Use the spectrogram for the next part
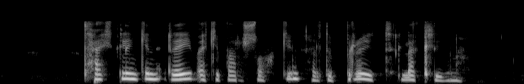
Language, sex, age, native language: Icelandic, female, 40-49, Icelandic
